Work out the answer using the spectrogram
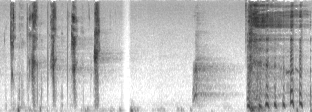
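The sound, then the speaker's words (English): A dog barking, starting with a series of about five sharp, separate barks, then a short squeak after a pause, and ending in a louder, rapid flurry of barks and yips. “Go get the dog. Let me see the dog. Who barked?”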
